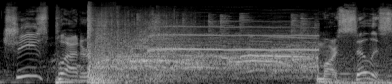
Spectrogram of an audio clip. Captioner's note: people screaming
